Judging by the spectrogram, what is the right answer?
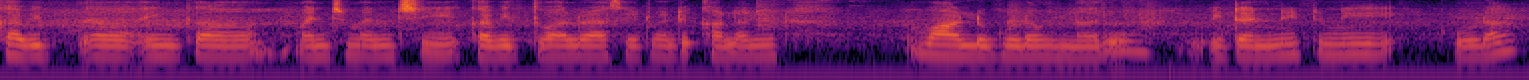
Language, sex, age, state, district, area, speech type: Telugu, female, 30-45, Andhra Pradesh, Kurnool, rural, spontaneous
